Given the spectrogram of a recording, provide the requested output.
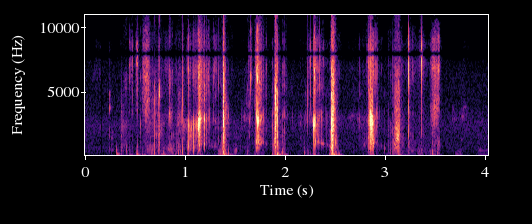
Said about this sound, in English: Hang and, on, um, pause, pause for one second. Finish chewing.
